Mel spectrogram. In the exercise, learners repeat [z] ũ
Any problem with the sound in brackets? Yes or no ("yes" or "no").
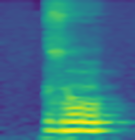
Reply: no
